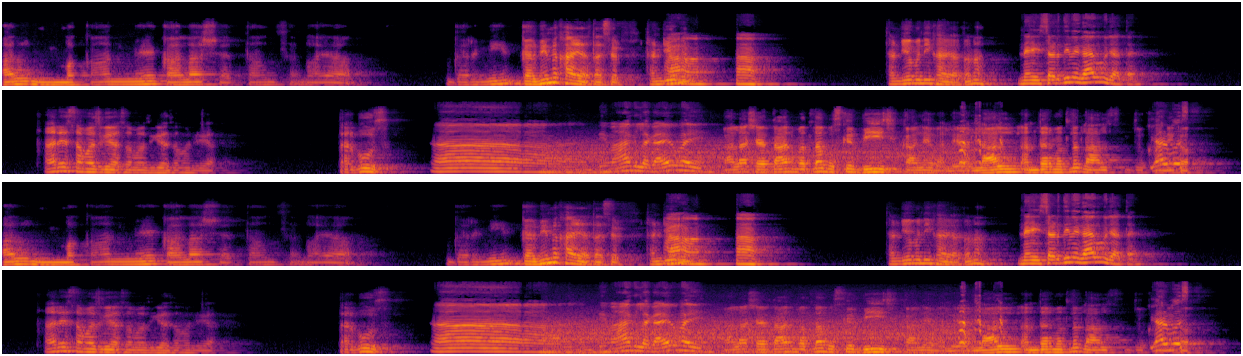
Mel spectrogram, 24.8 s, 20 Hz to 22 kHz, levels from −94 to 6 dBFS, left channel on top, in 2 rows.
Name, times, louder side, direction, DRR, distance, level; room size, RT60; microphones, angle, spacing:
voice 1, 0.0-3.5 4.4-6.2 6.4-6.9 8.9-9.8 12.8-14.5 15.8-16.2 19.6-24.3, left 1 dB, 40° left, 12 dB, 1.4 m, -25 dB
voice 2, 6.6-7.6 10.2-11.4 16.7-19.6 21.9-22.4 23.9-24.2, right 1 dB, 10° right, 11 dB, 1.0 m, -24 dB
sound 1, 17.8-22.1, right 3 dB, 75° right, 1.6 m, -33 dB
24.5 x 21.0 x 9.7 m, 0.71 s
head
